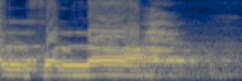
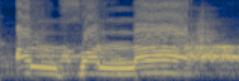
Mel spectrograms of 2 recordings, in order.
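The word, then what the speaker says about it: الفلّاح: bahasa Arabnya petani adalah al-fallah Persis Sama tulisannya yang membedakan hanya tasdid kalau tidak bertasdid bacanya Alfalah artinya keberuntungan kalau bacanya bertasdid kalau bertasdid bacanya al-falah artinya petani al-falah keberuntungan al-fallah petani karenanya Ustaz Nanang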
